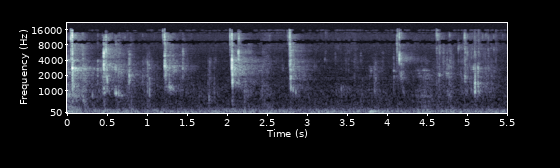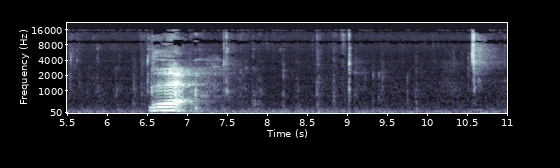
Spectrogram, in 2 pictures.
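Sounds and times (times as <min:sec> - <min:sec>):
wet mouth clicks: 0:00.0 - 0:03.3, 0:10.4 - 0:11.0
close-up chewing: 0:00.0 - 0:11.0.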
